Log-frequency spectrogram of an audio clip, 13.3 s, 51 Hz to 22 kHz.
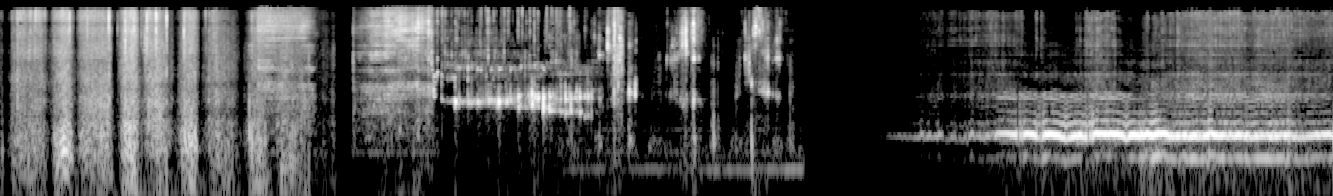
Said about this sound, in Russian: На варенье слетелись мухи, целых 7. Кружат над столом, над портняшкой. Каждый пытается сесть и на масло, и на хлеб, и на варенье.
